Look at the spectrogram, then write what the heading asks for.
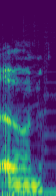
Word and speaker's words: pwn: Old school internet people are going to tell me that it's pronounced own. But I've always said pwn, so I don't know what to tell you.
